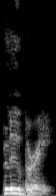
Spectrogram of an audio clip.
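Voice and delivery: normal talking voice

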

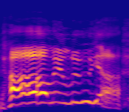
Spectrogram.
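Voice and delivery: loud, high hammed-up cheer; mock joyous shout; mock hallelujah. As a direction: parody the churchgoer whose life is easy. Mocking cheery churchgoer.

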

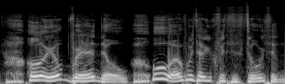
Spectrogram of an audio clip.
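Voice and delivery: mock the troll's cringe impression of you; silly mocking voice. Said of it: "a silly voice".

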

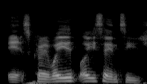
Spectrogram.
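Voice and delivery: ordinary talk

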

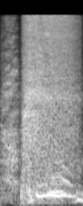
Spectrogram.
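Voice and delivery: short puff of breath; blowing on flames. Shown as a demonstration. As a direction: blow out air as if fanning embers. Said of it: "blowing on the flames".

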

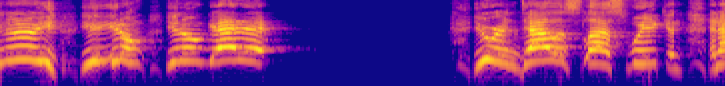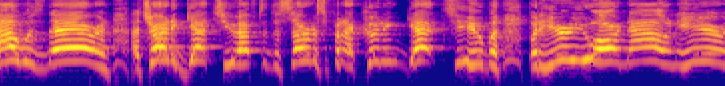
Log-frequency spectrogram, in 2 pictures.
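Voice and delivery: high, loud, breathless excitement; imitating an excited young woman; excited young girl. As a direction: gush it out like an eager fan. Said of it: "She's like".

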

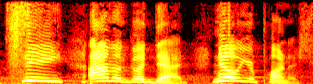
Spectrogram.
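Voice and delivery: high, loud mock-parental outburst; scolding dad. Dad showing complaining kids others' struggles, mock scolding. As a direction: scold the kids with hammed-up indignation.

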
